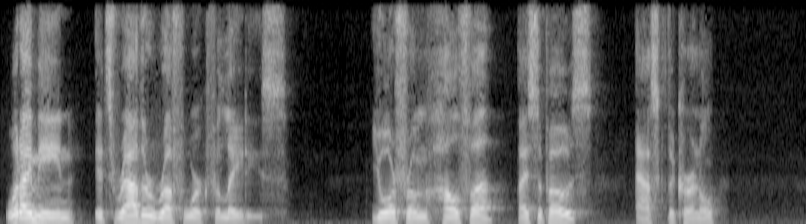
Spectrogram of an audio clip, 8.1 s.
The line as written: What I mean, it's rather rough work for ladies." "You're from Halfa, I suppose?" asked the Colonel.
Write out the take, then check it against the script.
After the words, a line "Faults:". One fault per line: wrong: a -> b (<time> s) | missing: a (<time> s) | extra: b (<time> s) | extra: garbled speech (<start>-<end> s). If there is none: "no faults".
What I mean, it's rather rough work for ladies." "You're from Halfa, I suppose?" asked the Colonel.
Faults:
no faults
